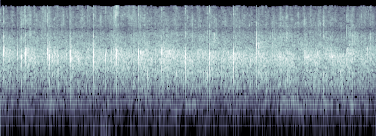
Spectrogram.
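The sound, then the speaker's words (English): A church audience applauds steadily after a prayer at a child dedication, many hands clapping at once in a dense, crackling wash with sharp individual claps popping out, sustained at a fairly even level throughout. “Someone's trying to clap. You can certainly clap for that.”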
